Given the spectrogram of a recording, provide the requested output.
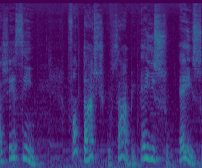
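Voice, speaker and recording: A woman talks while music plays behind her. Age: 60s. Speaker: lawyer. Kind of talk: casual chat.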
